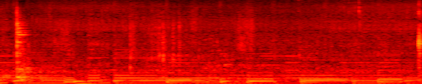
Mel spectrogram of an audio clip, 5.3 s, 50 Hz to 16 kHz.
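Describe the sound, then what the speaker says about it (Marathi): Green masala paste frying in oil for an egg malai curry, a continuous soft sizzle and bubbling with occasional spoon scrapes, steady and close, with a low background hum. "हा मसाला आहे ना, आता चांगला 2-3 मिनिटं भाजून घ्यायचा तेलामध्ये. मसाला चांगला फ्राय झालाय बघा."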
